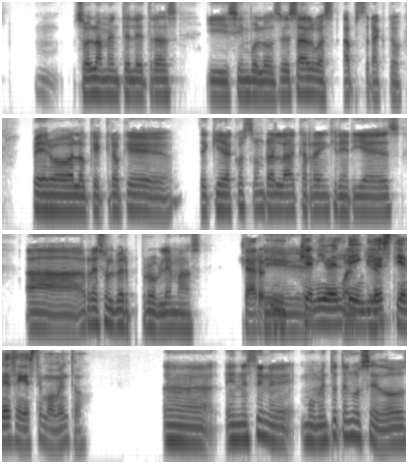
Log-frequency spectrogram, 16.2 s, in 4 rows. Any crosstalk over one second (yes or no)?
yes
